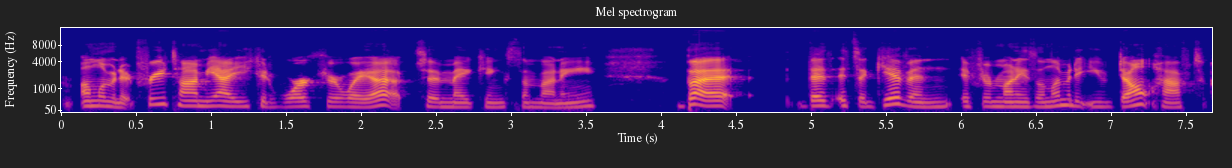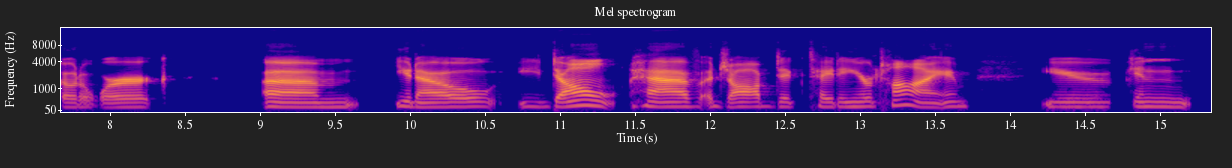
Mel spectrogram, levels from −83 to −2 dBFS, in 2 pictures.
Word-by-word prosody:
unlimited 185 0 -4
free 280 - +3
time. 190 -6 +1
Yeah, 190 0 +7
you 175 -1 -3
could 155 - -10
work 170 +2 -3
your 165 -1 -5
way 155 -1 0
up - - +3
to - - -4
making 155 -1 -7
some 155 +1 -18
money, 145 +6 -7 0.5
but 190 +2 +9 0.5
that 195 0 +2
it's 200 - -9
a - - -3
given, 165 -5 -3
if 175 -1 -9
your 170 0 -8
money 170 0 -1
is 165 - -14
unlimited, 195 +4 -9
you 165 - -14
don't 160 - +1
have 150 -1 -3
to - - -13
go 155 - -7
to - - -12
work, 155 +2 +1 0.7
um, 155 -2 +3 0.2
you 175 - -2
know, 160 +2 -1 0.2
you 160 +2 -18
don't 200 +4 +2
have 165 +1 +5
a - - -6
job 165 0 -4
dictating 165 0 -7
your 165 +1 -5
time, 170 -5 0 0.5
you 160 0 -7
can 165 -3 -11
165 Hz, 170 wpm, -23 LUFS, 155-175 Hz, 0.7 s, but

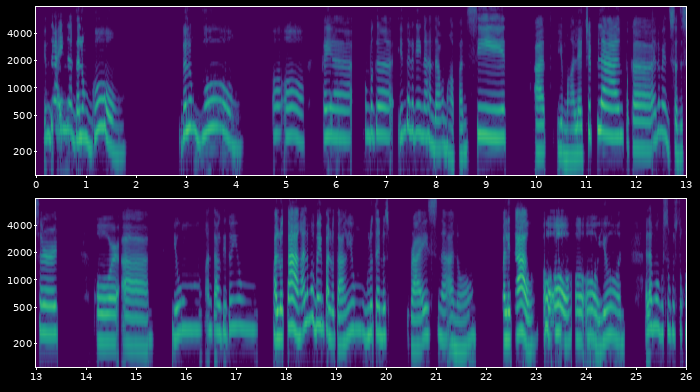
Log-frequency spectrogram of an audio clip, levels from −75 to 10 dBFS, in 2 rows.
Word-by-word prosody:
'Yong 300 - -4
daing 355 -1 -1
na 335 - -1
galunggong. 270 - -1 1.1
Galunggong, 320 -6 -2 0.6
oo, 310 -1 -6 0.7
kaya 285 -1 -2 0.3
kumbaga, 310 0 -2
yun 295 +3 -5
talaga 335 -3 -2
yung 310 -1 -4
hinahanda 235 -7 -4
ko, - - -9
mga 180 -6 -8
pansit 285 - 0 0.6
at 195 0 0 0.2
yung 200 -3 -5
mga 175 0 -6
leche 185 - -1
flan. 300 -4 +4
Pagka 215 -2 -1
alam 285 +5 -6
mo - - -3
yun, 250 -7 -8
sa 200 - -3
dessert, 255 +6 +1 0.8
or 210 0 +3
ah, 190 -1 -1 0.5
yung 250 +4 -2 0.4
anong 295 -3 -9
tawag 260 - -1
dito, 290 - -7
yung, 290 -2 -9 0.3
palutang, 245 +3 +8
alam 325 +6 +2
mo 385 - +1
ba 320 - +4
yung 300 - -5
palutang, 210 -4 +1
yung 280 -2 -6
glutinous 250 -2 0 0.4
rice 200 +8 -1
na 220 -4 -5
ano, 185 +5 -8 0.6
palitaw? 220 -3 +7 0.2
Oo, 245 -8 +5
oo, 225 +1 +1 0.2
yun. 220 +1 -2 0.4
Alam - - +1
mo - - -1
gustong-gusto 260 0 -8
ko 265 - -9
260 Hz, 120 wpm, -24 LUFS, 215-300 Hz, 1.1 s, palutang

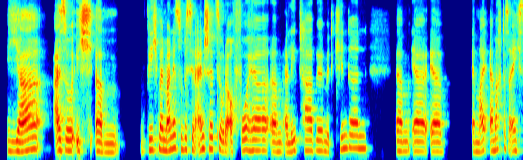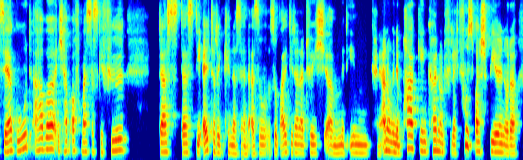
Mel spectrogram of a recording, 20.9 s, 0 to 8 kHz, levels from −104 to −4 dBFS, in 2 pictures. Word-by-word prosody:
Ja, 185 +4 +5 0.2
also, 195 0 +5
ich 185 0 +8
ähm, 165 -3 +1 0.4
wie 195 +3 -5
ich 205 +1 -3
meinen 205 -2 +3
Mann 185 +4 +6
jetzt 240 0 +2
so 230 - -2
'n - - -6
bisschen 210 -1 +1
einschätze 220 -1 +3
oder 180 - +3
auch - - +2
vorher, 195 0 +1
ähm, 175 -1 +1
erlebt 175 +6 -3
habe 195 0 0
mit 170 -4 -8
Kindern, 235 +1 -1 0.6
ähm, 180 -1 +1
er 180 0 +3
er 175 0 +2 0.5
er 175 - -3
mei 170 -1 -1
er 185 - +2
macht 205 +1 -4
das 235 - -4
eigentlich 190 +1 -2
sehr 175 +2 +2
gut, 195 +7 -6
aber 220 +2 0
ich - - -3
habe 185 +1 -7
oftmals 185 -2 -2
das 170 0 -4
Gefühl, 195 +4 -5 0.6
dass 170 0 0
dass 160 0 -2
die - - -5
älteren 165 -6 -1
Kinder 150 -4 -8
sind, 140 -1 -8
also, 145 0 -7
sobald 160 +1 -6
die 160 - -8
dann 155 -1 -6
natürlich, 150 +1 -3
ähm, 145 -1 -5
mit 145 -1 -8
ihm, 150 -1 -7
keine - - -6
Ahnung, 185 -1 +2
in 165 - -2
den 145 -1 -2
Park 235 0 +1
gehen 180 -3 -7
können 195 0 -2
und 165 - -9
vielleicht 150 -1 -10
Fußball 290 -11 0
spielen 170 -3 0
oder 140 0 -1
180 Hz, 185 wpm, -21 LUFS, 160-200 Hz, 0.6 s, ich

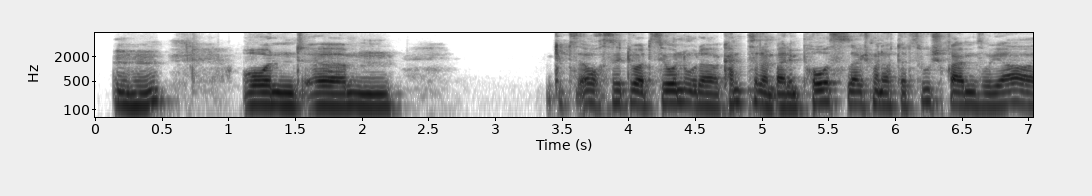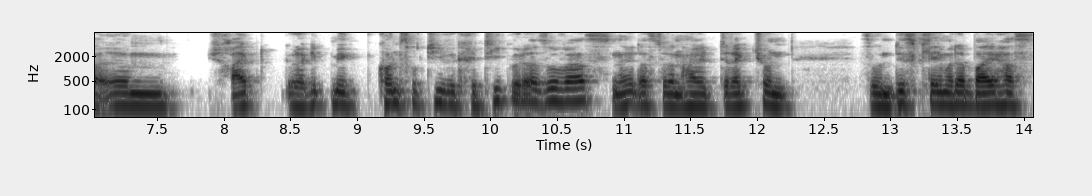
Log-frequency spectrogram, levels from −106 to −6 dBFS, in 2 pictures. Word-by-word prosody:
Mhm, 135 +3 0 0.6
und, 130 -1 +4
ähm 120 -1 +3 1.1
gibt’s - - -7
auch - - -1
Situationen 145 0 +2
oder 130 -3 +2
kannst 145 +4 -3
du - - 0
dann 130 -4 +2
bei 120 - +4
dem 120 0 0
Post, 150 +5 +2
sage 140 -1 +1
ich - - -11
mal, 145 - -1
noch 130 -1 +1
dazuschreiben: 135 0 -1
„So, 125 0 -3
ja, 135 0 +2
ähm, 125 -1 0 0.2
schreibt 125 +2 -4 0.2
oder 120 -1 -3
gibt 135 +2 -9
mir 135 -2 -2
konstruktive 145 -1 -3
Kritik”, 130 +6 -7
oder - - +1
sowas, 165 +1 +1
ne, 130 +3 0
dass 125 -1 -3
du 125 - -4
dann 120 -2 +1
halt 120 -1 -2
direkt 125 0 -2
schon 120 -5 0 0.5
so 125 - -4
'n 120 -1 +2
Disclaimer 135 -1 0
dabei 130 0 +4
hast, 125 -1 -1
130 Hz, 175 wpm, -24 LUFS, 125-140 Hz, 1.1 s, und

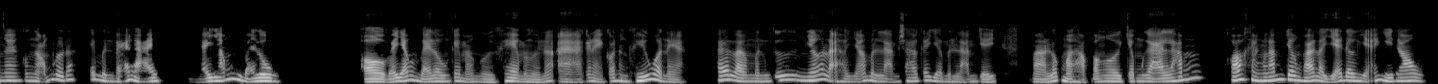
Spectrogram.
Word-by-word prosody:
ngan, 180 0 0
con 170 -1 -4
ngỗng 170 +6 -3
đồ 210 -4 +2
đó, 210 - -2 0.2
cái, - - -4
mình 160 -8 -1
vẽ 125 - -4
lại, 160 -3 +2 0.5
vẽ 125 - -2
giống 230 +10 +2
như 220 - +3
vậy 145 -2 -1
luôn. 155 -2 +6 0.8
Ờ, 130 0 +6
vẽ 130 +4 +1
giống 175 +4 +3
vậy 130 -4 0
luôn, 140 0 -1
cái, 165 - -2
mọi 130 -4 -5
người 120 -3 -5
khen 150 0 0
mọi 130 - -3
người 115 -2 -3
nói 150 +6 -3
"À, 120 -1 -2
cái 155 - -4
này 130 -6 -3
có 150 - -4
năng 155 -4 -2
khiếu 170 +9 +4
rồi 210 -7 +3
nè." 115 -4 -6 0.3
Thế 205 +2 +3
là 155 -8 +2
mình 140 0 -4
cứ 210 +2 0
nhớ 185 +5 +2
lại 210 - +1
hồi 130 -1 -6
nhỏ 130 +6 -4
mình 175 -4 -1
làm 125 -2 -6
sao, 155 +4 -4
cái, 185 +1 -3
giờ 150 - -2
mình 125 -1 -7
làm 120 +2 -7
vậy, 120 +2 -3 0.3
mà 120 -2 -1
lúc 175 +5 0
mà 165 - +3
học 120 - -3
bạn 130 +2 -2
ơi 140 -1 +1
chông 145 +1 -4
gai 140 -1 +2
lắm, 190 - 0 0.3
khó 190 +4 +6
khăn 175 -5 +2
lắm 190 +6 +3
chứ 220 - +4
hông 190 -4 +2
phải 155 +2 +5
là 155 - +1
vẽ 170 - +1
đơn 170 -3 +2
giản 160 +6 -3
vậy 155 - +2
đâu. 165 -1 +1
155 Hz, 295 wpm, -23 LUFS, 130-180 Hz, 0.8 s, luôn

